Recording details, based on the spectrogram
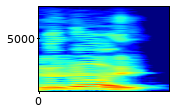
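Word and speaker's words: Benoît: It's got to be Benoy. Yeah. And then when I meet a Benois and they're like, "Who are you?" You know, it's pronounced Benois.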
